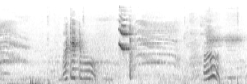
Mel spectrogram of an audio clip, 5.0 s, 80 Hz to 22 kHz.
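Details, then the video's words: Two pet parrots at home in August 2019 chattering: layered harmonic, speech-like phrases, one sharp high squawk in the middle, then a short arched call, with soft room noise behind. "Mithu Ki pyari Baate"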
